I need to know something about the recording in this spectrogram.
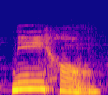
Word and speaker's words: Nihon: Huruf N diucapkan seperti no dalam bahasa Inggris. Tetapi, bila terletak di akhir kata atau suku kata, diucapkan eng. Contoh, ada kata Nihon artinya Jepang, diucapkan Nihong.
